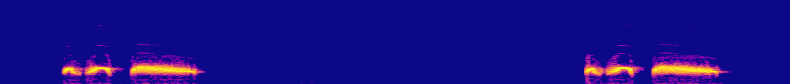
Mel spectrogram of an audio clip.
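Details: Two identical phrases from a spotted dove roughly four seconds apart, each two brief coos then a long, level, buzzy note; clean recording played as a lure for decoy trapping.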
